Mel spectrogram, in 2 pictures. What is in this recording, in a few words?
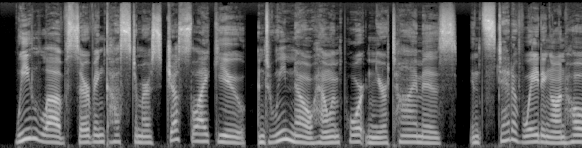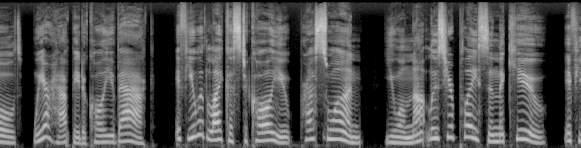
Telephony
